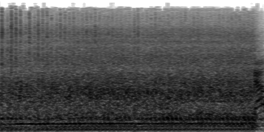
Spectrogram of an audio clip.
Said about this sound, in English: Now watch the mower. That's what it normally does.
